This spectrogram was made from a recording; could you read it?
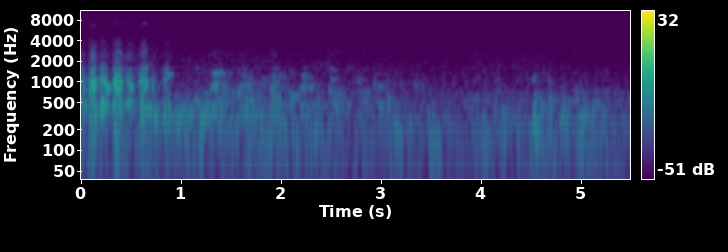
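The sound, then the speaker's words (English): A voice imitates rapid, rhythmic panting breaths like the breathing taught for natural childbirth, loudest at the start, then continuing as softer, steady huffs and puffs. “So he's, they were breathing, learn how to...”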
